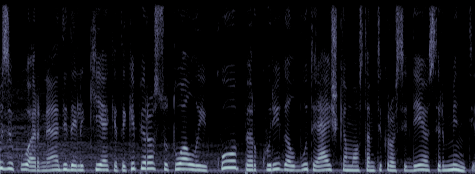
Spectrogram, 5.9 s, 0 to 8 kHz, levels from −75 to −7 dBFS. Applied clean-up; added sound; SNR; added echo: none; Guitar; 19 dB; none.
